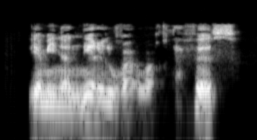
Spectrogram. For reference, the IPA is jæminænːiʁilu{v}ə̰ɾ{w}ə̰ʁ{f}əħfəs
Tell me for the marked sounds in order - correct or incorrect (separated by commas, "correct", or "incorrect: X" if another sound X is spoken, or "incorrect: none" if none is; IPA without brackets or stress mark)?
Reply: correct, correct, incorrect: θ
